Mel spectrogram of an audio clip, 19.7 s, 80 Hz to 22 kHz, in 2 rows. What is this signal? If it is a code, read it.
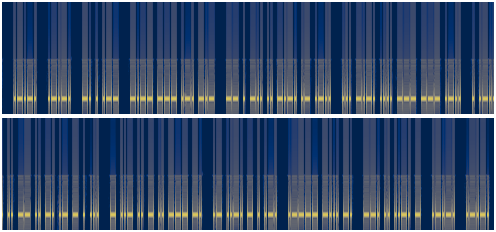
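Morse code, heard as a keyed tone, about 36 wpm, 550 Hz. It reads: <AR> <AR> NEW YORK MEDICAL SCHOOL ELIMINATES TUITION AFTER 1BN GIFT <AR> <AR>
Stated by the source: News headlines sent in Morse at 35 WPM.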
